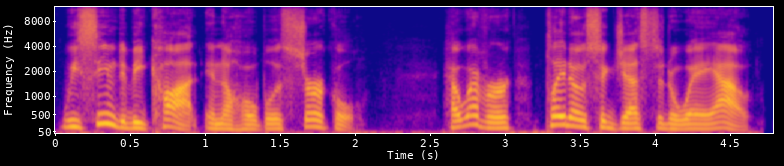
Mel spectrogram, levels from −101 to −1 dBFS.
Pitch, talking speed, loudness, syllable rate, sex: 150 Hz, 190 wpm, -19 LUFS, 5.9 syllables/s, male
